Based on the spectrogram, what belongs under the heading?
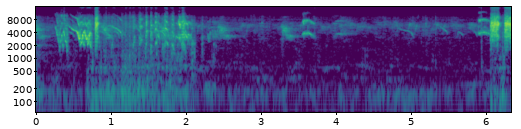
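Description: Budgerigars warble in bursts of scratchy, high chirps and squeaky whistled notes, with a few quieter twitters between louder chattering runs and a faint flutter of wings.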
